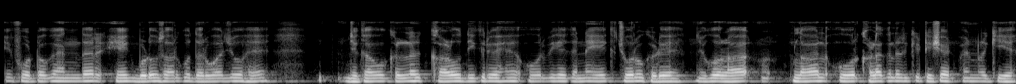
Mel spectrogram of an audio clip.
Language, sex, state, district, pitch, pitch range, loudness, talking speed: Marwari, male, Rajasthan, Nagaur, 145 Hz, 145-150 Hz, -15 LUFS, 205 wpm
